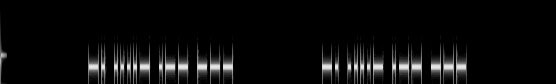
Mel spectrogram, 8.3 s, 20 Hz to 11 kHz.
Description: Morse code, heard as a keyed tone, about 25 wpm, 700 Hz. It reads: N4WO N4WO
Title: Call Signs Repeated 3x - 25wpm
